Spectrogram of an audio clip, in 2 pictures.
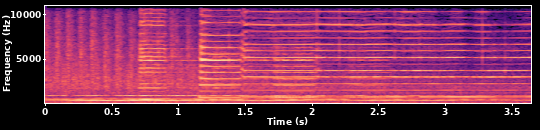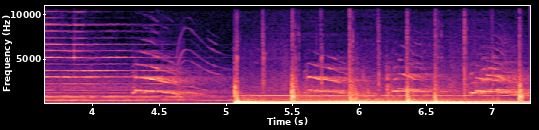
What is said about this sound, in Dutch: Hoor maar, de meeuwen.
